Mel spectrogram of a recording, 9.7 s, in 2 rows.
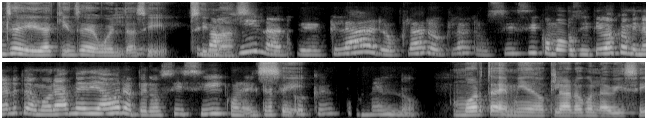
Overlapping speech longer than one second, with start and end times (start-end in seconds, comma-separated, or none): none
